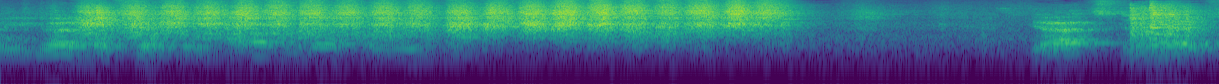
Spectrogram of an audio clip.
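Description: Sandpaper worked quickly back and forth by hand on a small board, about seven strokes a second, for some four seconds before it stops.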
